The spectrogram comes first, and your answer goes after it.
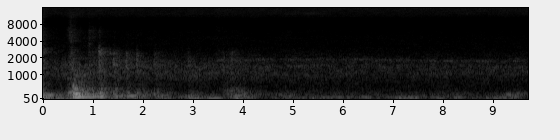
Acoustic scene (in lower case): elevator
